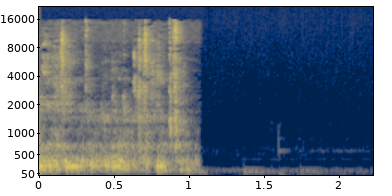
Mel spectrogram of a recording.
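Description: Domestic electric sewing machine stitching through layers of fabric, its motor running with rapid needle clicks, then stopping abruptly about a second in.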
